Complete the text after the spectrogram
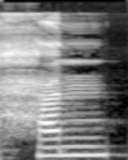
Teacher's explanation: ہا دو زبر حن، یہ ہا باریک ہے، وسط حلق سے ادا کریں گے اس کو۔ ہا دو زبر حن، ہا دو زبر حن، پر نہیں کرنا اس کو، باریک تھوڑا سا اسمائل کرتے ہوئے۔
